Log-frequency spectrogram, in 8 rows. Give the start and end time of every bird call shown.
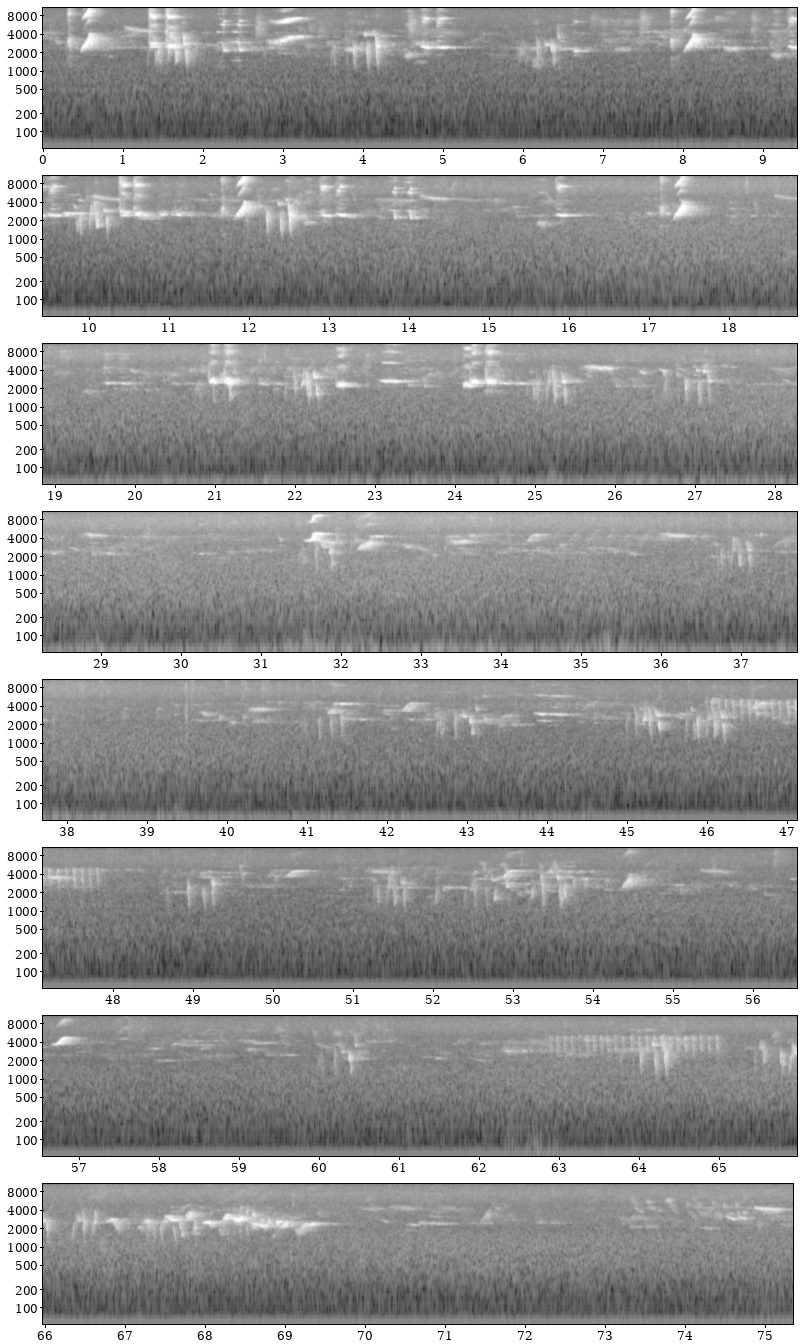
1.3s-1.8s: Iiwi (Drepanis coccinea)
1.3s-2.0s: Omao (Myadestes obscurus)
2.2s-2.8s: Iiwi (Drepanis coccinea)
3.6s-4.3s: Omao (Myadestes obscurus)
4.5s-5.5s: Iiwi (Drepanis coccinea)
5.9s-6.5s: Omao (Myadestes obscurus)
6.5s-7.0s: Iiwi (Drepanis coccinea)
8.5s-10.1s: Iiwi (Drepanis coccinea)
9.8s-10.3s: Omao (Myadestes obscurus)
10.4s-11.6s: Iiwi (Drepanis coccinea)
12.2s-12.6s: Omao (Myadestes obscurus)
12.6s-14.2s: Iiwi (Drepanis coccinea)
15.3s-16.4s: Iiwi (Drepanis coccinea)
19.4s-20.4s: Iiwi (Drepanis coccinea)
20.9s-21.5s: Iiwi (Drepanis coccinea)
21.9s-22.4s: Omao (Myadestes obscurus)
22.5s-25.1s: Iiwi (Drepanis coccinea)
25.0s-25.6s: Omao (Myadestes obscurus)
26.0s-26.6s: Iiwi (Drepanis coccinea)
26.5s-27.3s: Omao (Myadestes obscurus)
31.5s-32.1s: Omao (Myadestes obscurus)
34.9s-36.0s: Hawaii Amakihi (Chlorodrepanis virens)
36.6s-37.2s: Omao (Myadestes obscurus)
39.6s-40.7s: Apapane (Himatione sanguinea)
40.9s-41.5s: Omao (Myadestes obscurus)
41.3s-42.7s: Iiwi (Drepanis coccinea)
42.6s-43.1s: Omao (Myadestes obscurus)
43.9s-44.4s: Iiwi (Drepanis coccinea)
45.0s-46.4s: Omao (Myadestes obscurus)
48.7s-49.4s: Omao (Myadestes obscurus)
49.1s-49.7s: Iiwi (Drepanis coccinea)
51.3s-52.0s: Omao (Myadestes obscurus)
52.4s-53.7s: Omao (Myadestes obscurus)
53.4s-54.3s: Apapane (Himatione sanguinea)
54.8s-55.3s: Iiwi (Drepanis coccinea)
57.9s-59.9s: Iiwi (Drepanis coccinea)
60.0s-60.5s: Omao (Myadestes obscurus)
64.0s-64.4s: Omao (Myadestes obscurus)
65.5s-66.8s: Omao (Myadestes obscurus)
66.8s-69.7s: Red-billed Leiothrix (Leiothrix lutea)
70.5s-71.2s: Iiwi (Drepanis coccinea)
72.1s-72.7s: Iiwi (Drepanis coccinea)
73.2s-73.7s: Iiwi (Drepanis coccinea)

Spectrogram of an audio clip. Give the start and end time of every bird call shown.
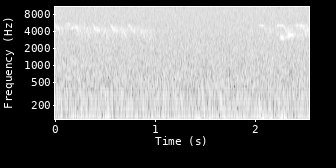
0.0s-1.0s: Golden-crowned Kinglet (Regulus satrapa)
0.0s-2.5s: Western Tanager (Piranga ludoviciana)

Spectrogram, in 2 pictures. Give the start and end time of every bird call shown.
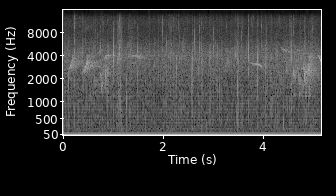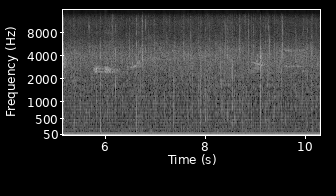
0.0s-0.6s: Iiwi (Drepanis coccinea)
0.6s-0.9s: Omao (Myadestes obscurus)
4.3s-5.0s: Omao (Myadestes obscurus)
5.7s-6.3s: Iiwi (Drepanis coccinea)

